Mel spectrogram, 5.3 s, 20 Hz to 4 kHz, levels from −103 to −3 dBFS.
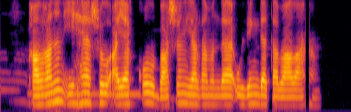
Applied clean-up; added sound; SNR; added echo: none; none; none; none.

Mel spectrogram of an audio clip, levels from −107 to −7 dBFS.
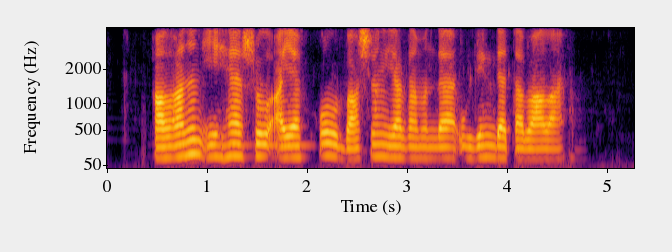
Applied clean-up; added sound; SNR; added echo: neural mask model DeepFilterNet 3.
